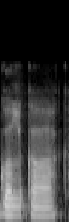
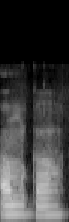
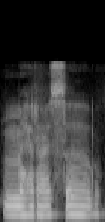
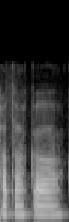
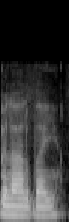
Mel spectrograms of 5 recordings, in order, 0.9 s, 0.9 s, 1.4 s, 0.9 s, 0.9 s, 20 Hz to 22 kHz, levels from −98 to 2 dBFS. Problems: low volume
